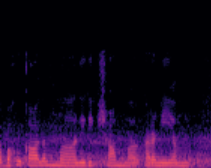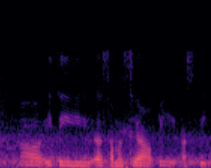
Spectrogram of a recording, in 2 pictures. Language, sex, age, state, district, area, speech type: Sanskrit, female, 30-45, Andhra Pradesh, Chittoor, urban, spontaneous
